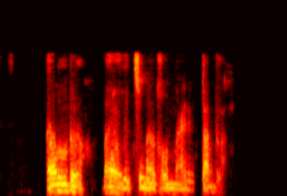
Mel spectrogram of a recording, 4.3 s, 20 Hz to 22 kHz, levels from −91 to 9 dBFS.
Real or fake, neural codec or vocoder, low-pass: fake; codec, 24 kHz, 1.5 kbps, HILCodec; 7.2 kHz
